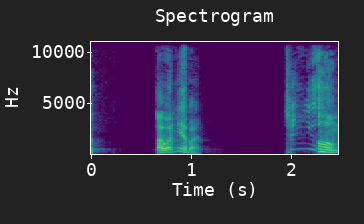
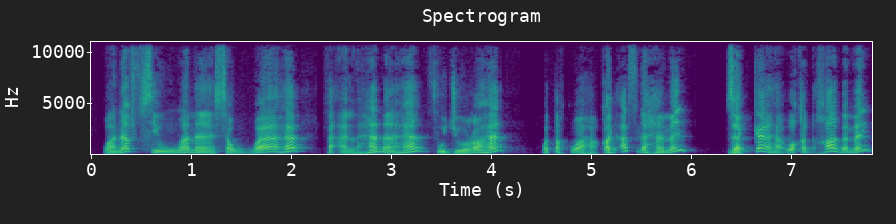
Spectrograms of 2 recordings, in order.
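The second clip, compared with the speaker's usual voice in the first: slow, drawn-out chanted recitation; slow Arabic Quran chant; 4 semitones lower, slower than usual. Acted. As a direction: recite the verse slowly, melodically. Quran verses recited in sermon.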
